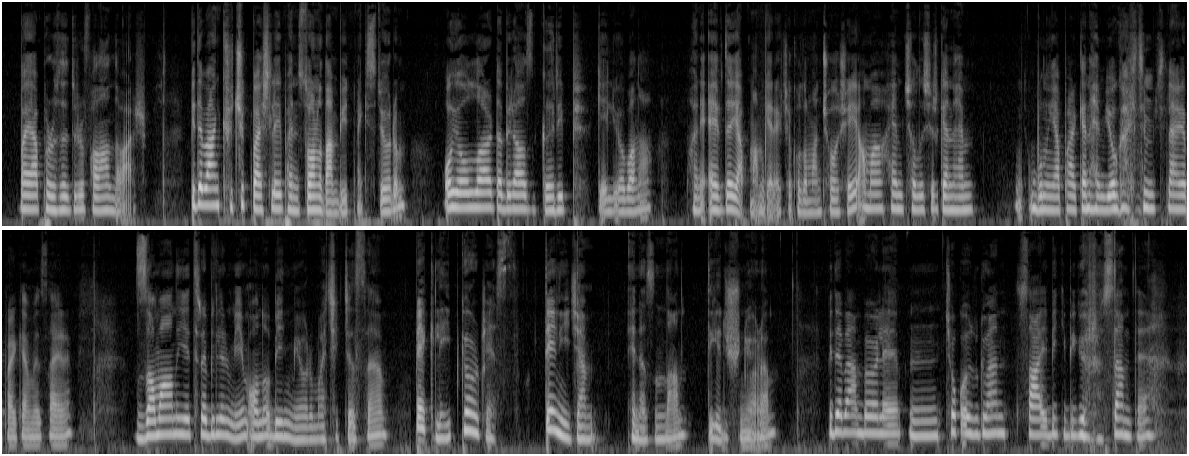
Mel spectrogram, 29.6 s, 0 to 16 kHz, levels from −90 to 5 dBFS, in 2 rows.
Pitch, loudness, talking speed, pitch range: 195 Hz, -27 LUFS, 130 wpm, 180-220 Hz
